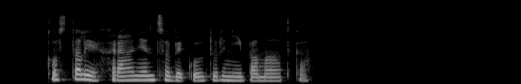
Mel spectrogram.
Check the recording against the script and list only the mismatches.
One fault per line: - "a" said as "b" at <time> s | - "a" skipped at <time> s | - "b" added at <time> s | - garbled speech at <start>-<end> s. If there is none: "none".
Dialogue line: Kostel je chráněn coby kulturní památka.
none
